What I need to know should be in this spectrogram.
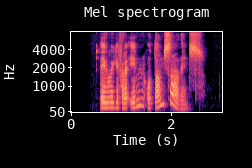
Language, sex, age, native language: Icelandic, female, 30-39, Icelandic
